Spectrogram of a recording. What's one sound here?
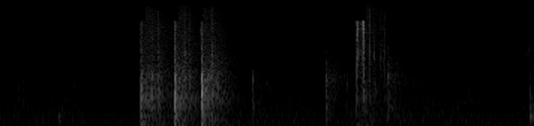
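A utensil clinks against a glass bowl.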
